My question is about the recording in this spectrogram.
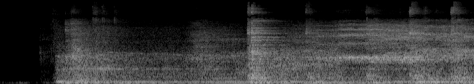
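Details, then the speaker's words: Garage door before installing Green Hinge system and DURA-LIFT nylon bearing rollers replacing hard plastic rollers: loud rumble and rattle while travelling with a sharp clank partway; owner hopes the upgrade quiets it. "So today I'm installing the green hinge system and installing these nylon garage door rollers. Uh because my garage sounds like crap when it opens and closes."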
